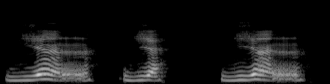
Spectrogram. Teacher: It kind of gets that voiced quality instead of shh, it's getting jun.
